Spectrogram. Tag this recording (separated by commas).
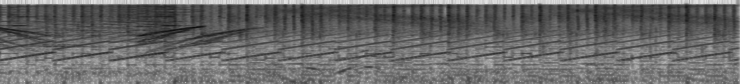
Music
